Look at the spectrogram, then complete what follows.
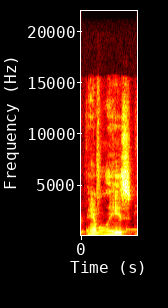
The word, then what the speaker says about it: amylase: can English you know Amy lays I can you know break it up and tell you it's amylase but anyway continuing that's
